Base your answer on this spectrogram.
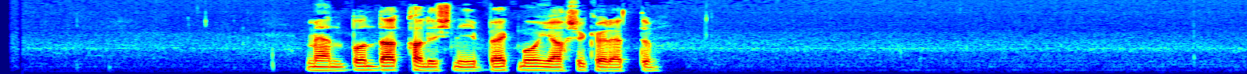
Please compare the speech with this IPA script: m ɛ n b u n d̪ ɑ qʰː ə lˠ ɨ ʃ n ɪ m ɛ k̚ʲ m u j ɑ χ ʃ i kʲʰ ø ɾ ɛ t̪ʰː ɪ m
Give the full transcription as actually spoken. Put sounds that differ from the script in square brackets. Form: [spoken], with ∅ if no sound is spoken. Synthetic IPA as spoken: m ɛ n b u n d̪ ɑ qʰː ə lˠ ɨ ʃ n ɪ [b] ɛ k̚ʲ m u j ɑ χ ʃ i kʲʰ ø ɾ ɛ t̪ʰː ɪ m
